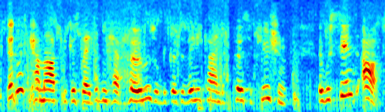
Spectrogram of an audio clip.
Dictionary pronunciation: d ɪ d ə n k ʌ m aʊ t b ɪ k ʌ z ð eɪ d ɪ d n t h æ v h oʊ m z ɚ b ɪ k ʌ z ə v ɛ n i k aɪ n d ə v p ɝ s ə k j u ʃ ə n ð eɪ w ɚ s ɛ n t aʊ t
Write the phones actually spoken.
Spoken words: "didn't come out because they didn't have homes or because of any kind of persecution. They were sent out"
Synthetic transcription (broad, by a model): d ɪ d n k ʌ m aʊ t b ɪ k ʌ z ð eɪ d ɪ d n t h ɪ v h oʊ m z ɚ b ɪ k ʌ z ə v ɛ n i k aɪ n d ə v p ɝ s ə k j u ʃ ə n ð eɪ w ɚ s ɛ n t aʊ t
